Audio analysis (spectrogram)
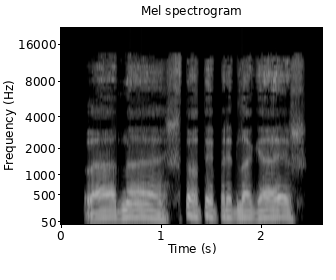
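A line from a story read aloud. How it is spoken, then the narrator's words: Sighing. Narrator (Russian): вздохнул император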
